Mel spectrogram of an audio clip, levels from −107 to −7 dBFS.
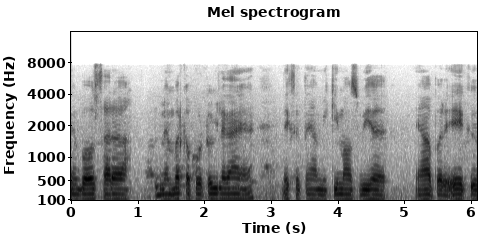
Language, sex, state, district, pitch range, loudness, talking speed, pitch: Hindi, male, Bihar, West Champaran, 105-110 Hz, -16 LUFS, 195 wpm, 105 Hz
